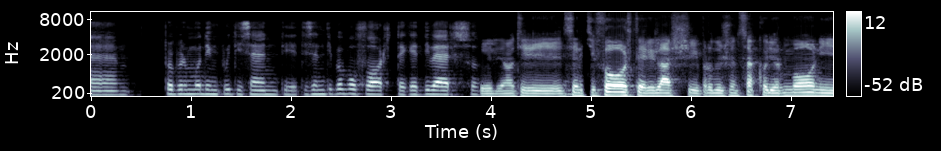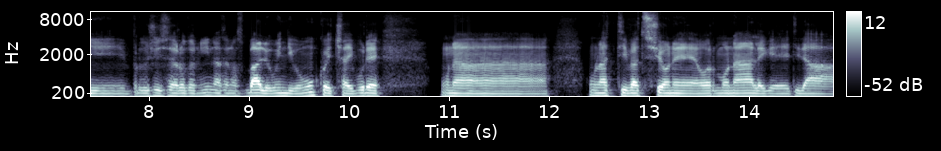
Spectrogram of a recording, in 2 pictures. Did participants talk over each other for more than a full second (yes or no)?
no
